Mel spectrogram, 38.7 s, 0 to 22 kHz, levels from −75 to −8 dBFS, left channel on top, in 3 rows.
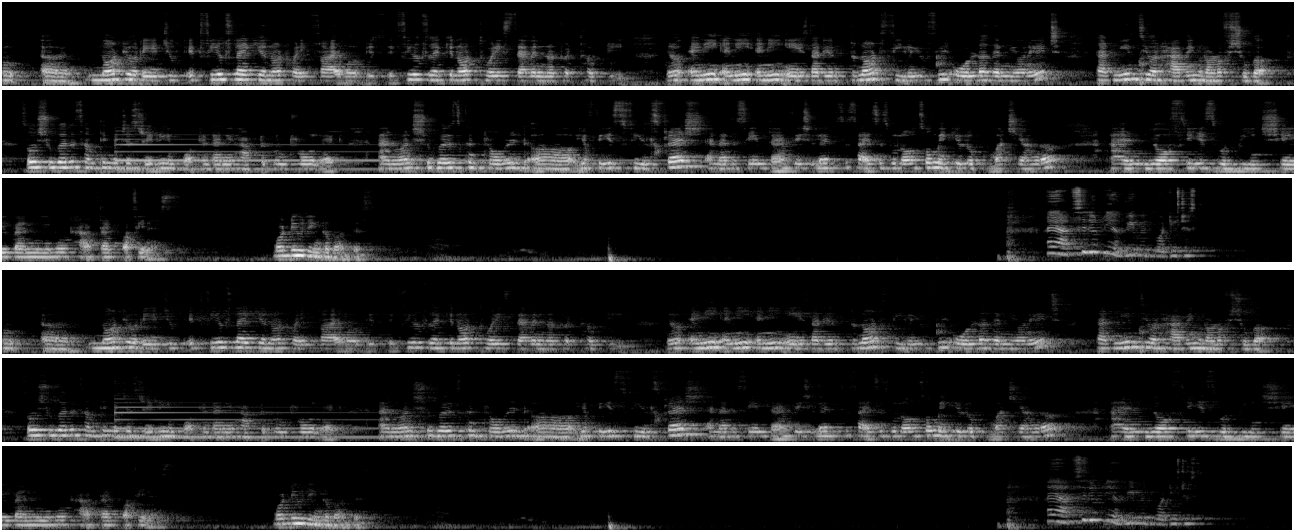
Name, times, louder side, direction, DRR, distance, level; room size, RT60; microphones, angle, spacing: voice 1, 0.0-6.3 6.6-10.6 10.9-12.7 13.2-16.3 16.7-23.6 24.0-27.5 28.6-29.5, left 4 dB, 85° left, 0.5 m, -26 dB
sound 1, 14.0-22.4, left 3 dB, 45° right, 1.8 m, -40 dB
voice 2, 35.9-37.8, left 3 dB, 50° left, 1.5 m, -35 dB
25.0 x 11.5 x 4.0 m
head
